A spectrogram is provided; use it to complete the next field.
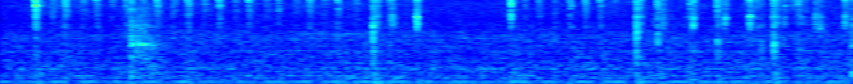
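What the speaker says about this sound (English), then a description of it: "and type show IP route" Keystrokes on a computer keyboard as a networking command is entered, a soft, irregular patter of individual clicks at low level with no talk.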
